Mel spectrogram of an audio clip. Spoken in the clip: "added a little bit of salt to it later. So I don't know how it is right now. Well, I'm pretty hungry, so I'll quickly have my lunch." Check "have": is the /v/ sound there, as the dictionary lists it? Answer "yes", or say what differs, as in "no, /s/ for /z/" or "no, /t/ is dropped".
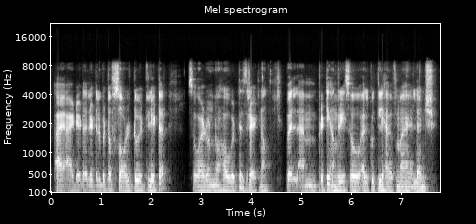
yes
